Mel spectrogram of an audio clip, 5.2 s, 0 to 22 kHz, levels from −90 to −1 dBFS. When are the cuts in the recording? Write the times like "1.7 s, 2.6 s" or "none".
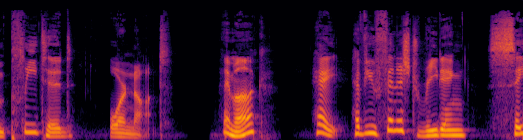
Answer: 2.1 s, 3.5 s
